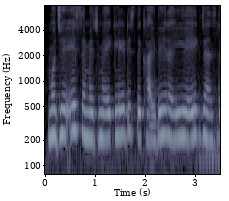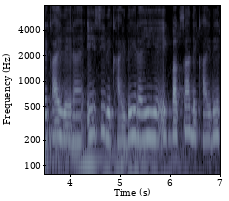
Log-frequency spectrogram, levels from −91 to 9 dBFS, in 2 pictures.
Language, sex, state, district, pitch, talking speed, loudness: Hindi, female, Uttar Pradesh, Jalaun, 210 Hz, 230 wpm, -39 LUFS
